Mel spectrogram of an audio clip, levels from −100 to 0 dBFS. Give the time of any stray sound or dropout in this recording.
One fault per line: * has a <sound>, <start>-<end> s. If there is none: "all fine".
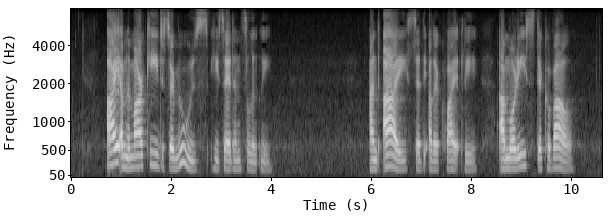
all fine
